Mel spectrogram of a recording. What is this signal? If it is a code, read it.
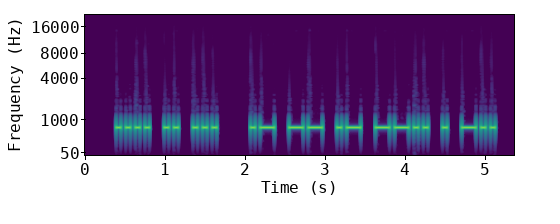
Morse code, heard as a keyed tone, about 20 wpm, 700 Hz. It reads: HIS AMAZED
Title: Pangram Challenge v2 - 20wpm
